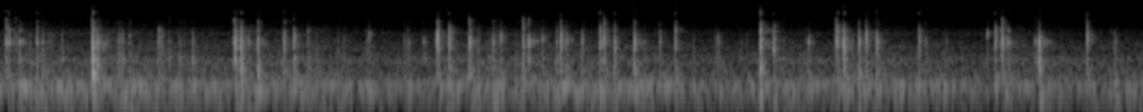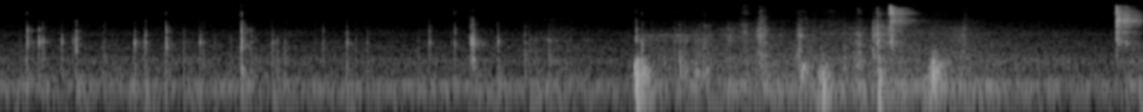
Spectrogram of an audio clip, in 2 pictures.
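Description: A large, flat laminated paper nautical chart of Johnstone Strait is held up while fingertips and nails scratch and tap its glossy surface. The result is a quiet stream of many short, bright clicks and scratchy scrapes that die away almost instantly. Near the end, louder crinkling rustles come as the chart is tilted.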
